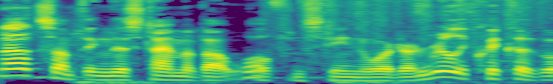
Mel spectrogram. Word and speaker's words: Wolfenstein: something this time about Wolfenstein order and really quickly go over the synopsis after Wolstein what's that Wolfenstein Wolfenstein you don't like me saying Steen it's pronounced Stein I think in this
